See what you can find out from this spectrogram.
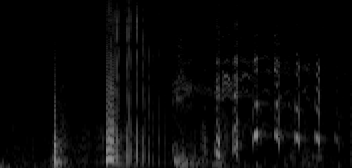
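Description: A short pop, then a loud, buzzy, sputtering fart lasting about half a second, followed by a burst of rhythmic laughter.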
